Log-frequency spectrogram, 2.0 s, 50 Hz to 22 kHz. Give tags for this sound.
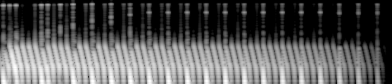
8-bit; glitch; glitch-effect; kicks; rhythmic-effect

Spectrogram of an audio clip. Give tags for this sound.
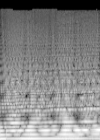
synth; synthesis; synthesizer; synthetic; wave

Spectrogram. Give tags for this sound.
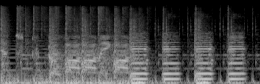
sliced; experimental; extreme; rythms; glitch; electronica; hardcore; processed; idm; electro; drums; drumloops; breakbeat; acid

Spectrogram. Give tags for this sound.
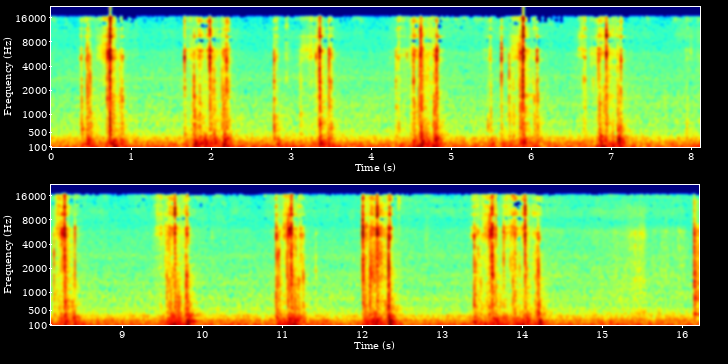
click; metal; door; lock; unlock; door-handle; handle

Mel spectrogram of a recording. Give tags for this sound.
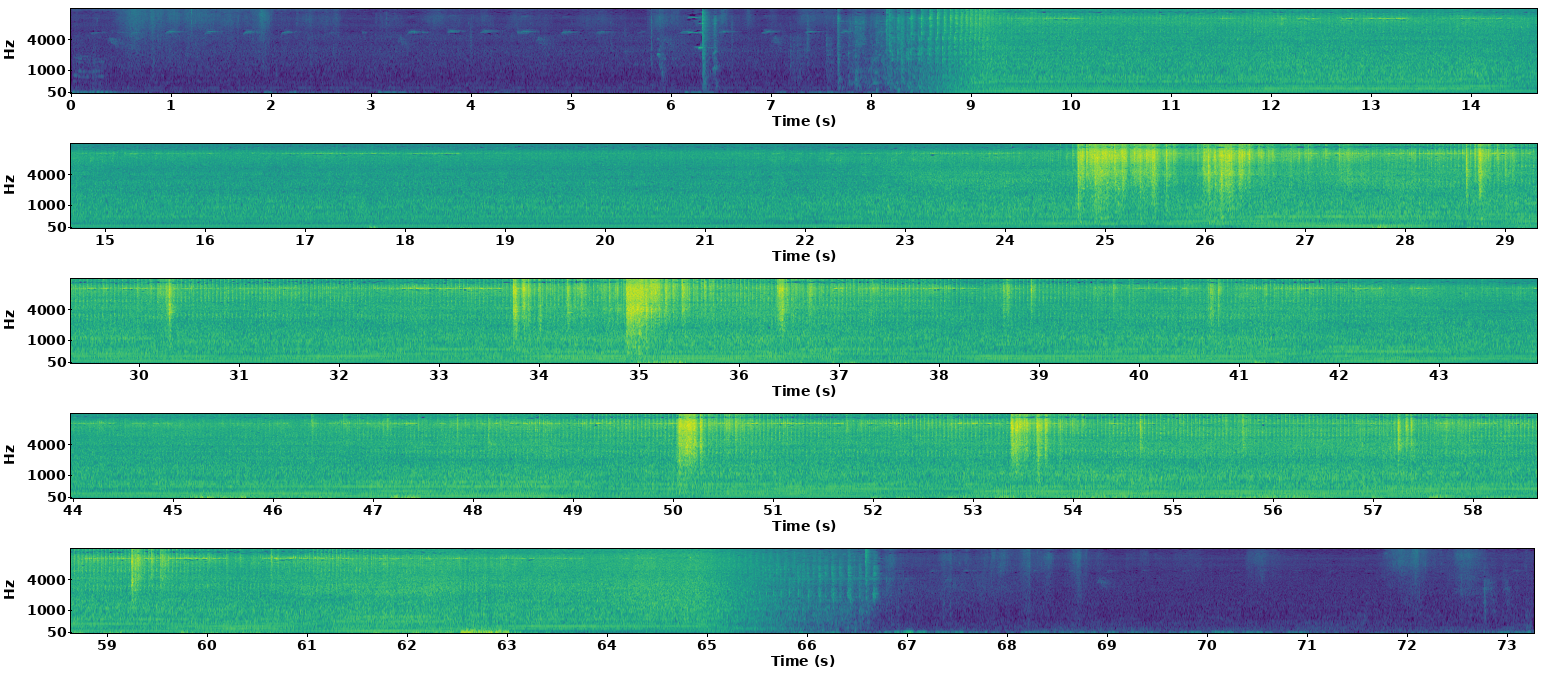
engine; mechanical; motor

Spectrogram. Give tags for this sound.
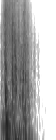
impact; element; magic; skill; rpg; spell; game-sound; magical; wizard; earth; stone; debris; punch; magician; rock

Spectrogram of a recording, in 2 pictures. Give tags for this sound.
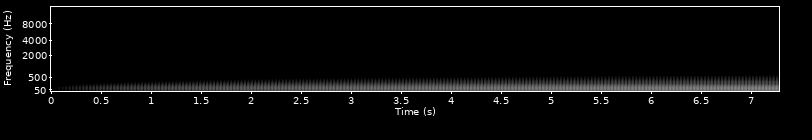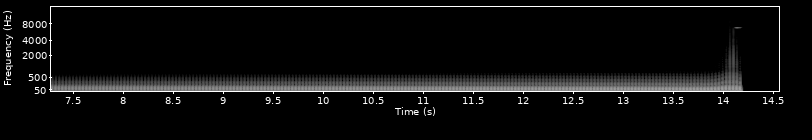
Techno; Bass; Line

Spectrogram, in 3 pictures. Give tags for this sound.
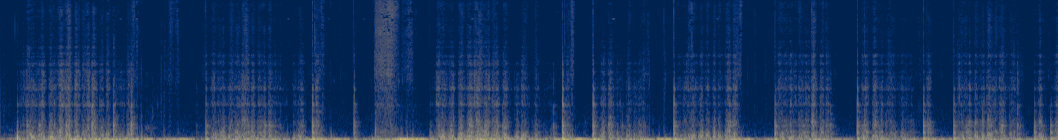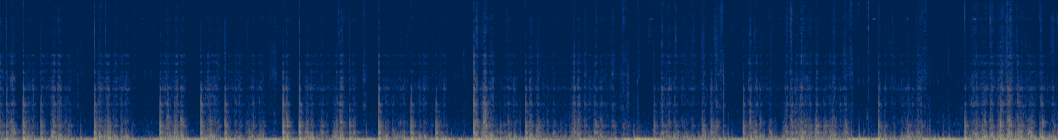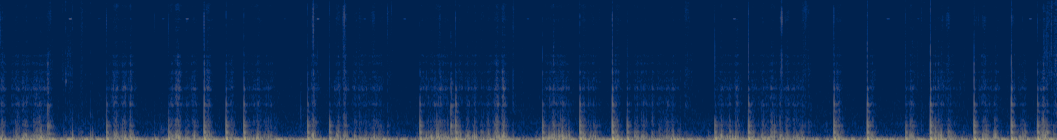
writing; bic; paper; pen; drawing

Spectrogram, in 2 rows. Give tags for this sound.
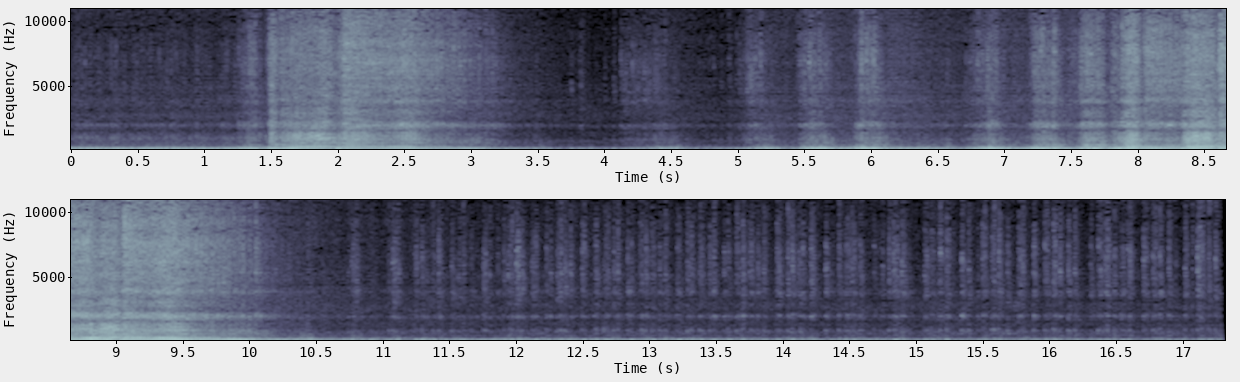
engine; v8; motor

